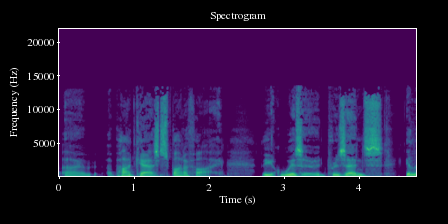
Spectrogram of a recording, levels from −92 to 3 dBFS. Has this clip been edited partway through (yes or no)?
yes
